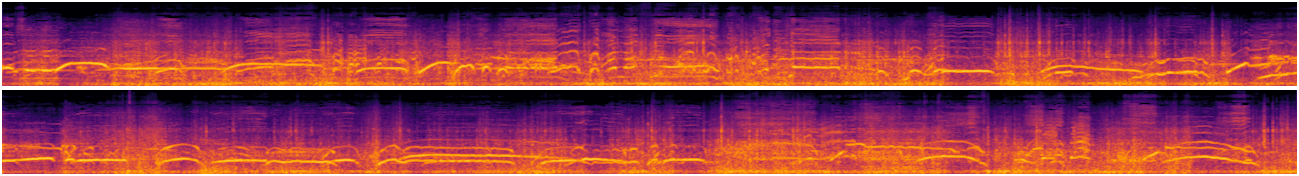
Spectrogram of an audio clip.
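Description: Wind roars past loudly.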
